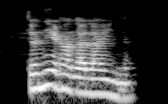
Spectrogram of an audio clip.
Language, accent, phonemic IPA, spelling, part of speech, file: French, Canada, /tə.ni.ʁ‿ɑ̃.n‿a.lɛn/, tenir en haleine, verb, LL-Q150 (fra)-tenir en haleine.wav
- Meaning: to keep someone on their toes; to keep someone in bated breath, to keep someone in a state of uncertainty, be it hopeful or fearful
